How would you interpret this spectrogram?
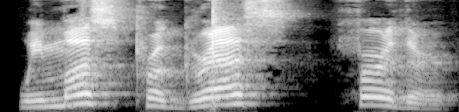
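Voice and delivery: slow, with pro-GRESS stressed at the end; second-syllable stress. Shown as a demonstration. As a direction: land on GRESS in progress. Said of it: "Second syllable".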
